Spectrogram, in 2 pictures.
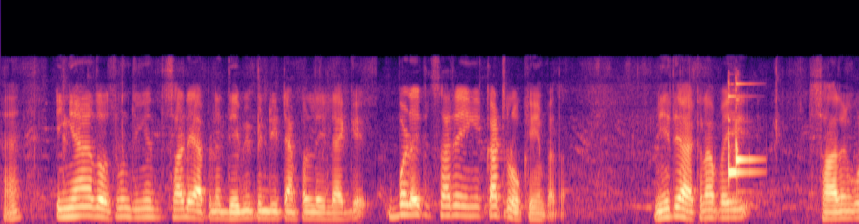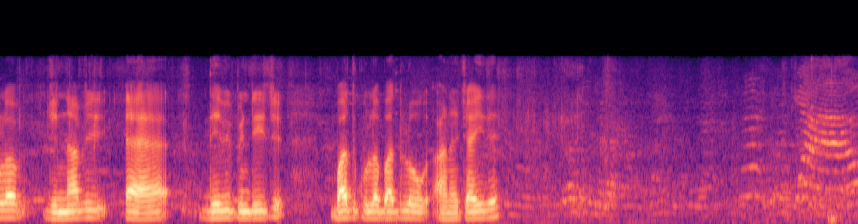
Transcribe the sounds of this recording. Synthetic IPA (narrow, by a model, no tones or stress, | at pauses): hɛ̰̃ː | ɪjãːd̪oːsũːnd͡ʒɪjãːsaːɽeːaːpneːd̪eːbiːpɪɳɖiːʈɛ̃ːmpəlːəiːlɛːɡḛːbəɽeːsaːɾeːɪẽːkəʈloːkeːĩːpə̰t̪ã̰ː | mĩːt̪̬eːakʰnãːpəiː | saːɾãːkʊlaːd͡ʒɪnːãːbiːɛːd̪eːbiːpɪɳɖiːt͡ʃ | bəd̪kʊlaːbəd̪loːka̰ːneːt͡ʃaːiːd̪eː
